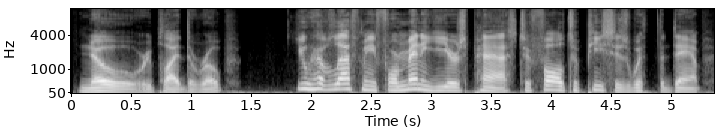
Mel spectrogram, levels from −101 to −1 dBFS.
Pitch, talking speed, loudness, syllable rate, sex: 140 Hz, 215 wpm, -18 LUFS, 4.7 syllables/s, male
